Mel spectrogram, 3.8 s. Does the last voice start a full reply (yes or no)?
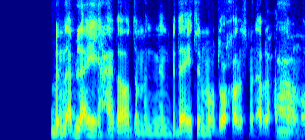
no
